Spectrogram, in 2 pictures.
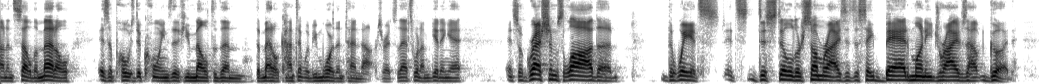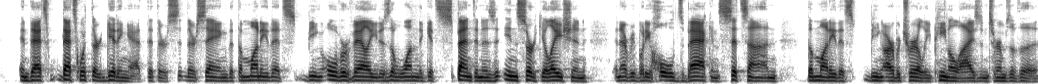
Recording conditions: large echoing room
